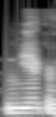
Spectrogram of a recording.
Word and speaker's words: Muñeca: Muñeca? Yeah. Am I pronouncing it right? Muñeca, you right.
